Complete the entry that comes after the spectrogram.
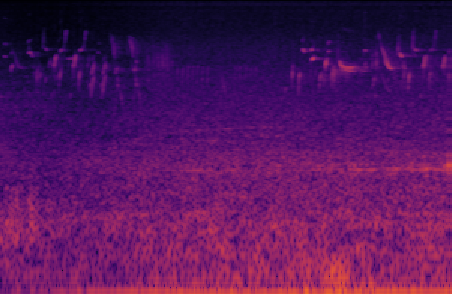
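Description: Small birds chirping in two quick runs of short, high notes, over a low steady rumble that slowly grows louder.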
